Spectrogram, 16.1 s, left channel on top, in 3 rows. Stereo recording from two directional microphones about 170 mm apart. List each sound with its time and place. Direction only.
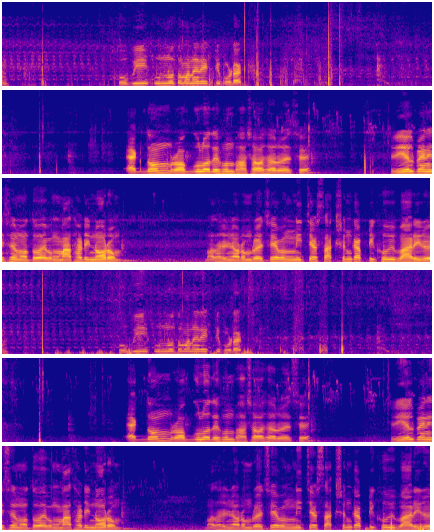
1.6 s speech: 15° left (ahead or behind)
6.9 s speech: 15° left (ahead or behind)
10.2 s speech: 15° left (ahead or behind)
13.3 s speech: 15° left (ahead or behind)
